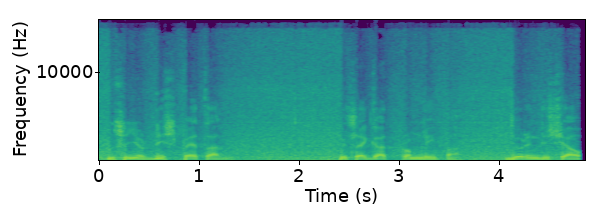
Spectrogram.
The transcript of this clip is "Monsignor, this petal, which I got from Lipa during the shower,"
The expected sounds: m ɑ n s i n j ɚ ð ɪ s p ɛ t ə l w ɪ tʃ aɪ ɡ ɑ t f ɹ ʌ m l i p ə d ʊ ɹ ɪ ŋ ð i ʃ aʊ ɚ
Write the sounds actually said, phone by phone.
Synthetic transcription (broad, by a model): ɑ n s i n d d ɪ s p ɛ t ə l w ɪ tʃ aɪ ɡ ɑ t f ɹ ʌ m l i p ə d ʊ ɹ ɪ ŋ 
